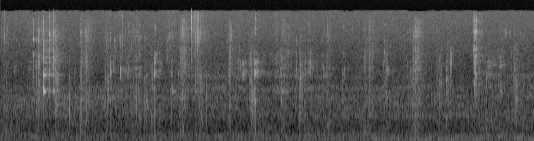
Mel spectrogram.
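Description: Close-miked chewing of a crispy fried avocado egg roll: scattered small crunches and mouth clicks over a low steady hum.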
